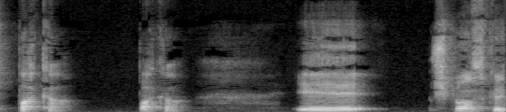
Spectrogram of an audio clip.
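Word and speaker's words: пока: Private salut lorsqu'on voit la personne et lorsqu'on quitte la personne on dit paka. Alors c'est écrit poka mais ça se prononce paka.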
